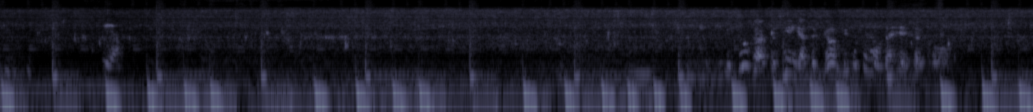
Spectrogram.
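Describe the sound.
A faucet runs steadily with a bright, hissing stream while dishes get scrubbed, with scattered clinks and scrapes throughout and muffled voices murmuring faintly underneath.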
